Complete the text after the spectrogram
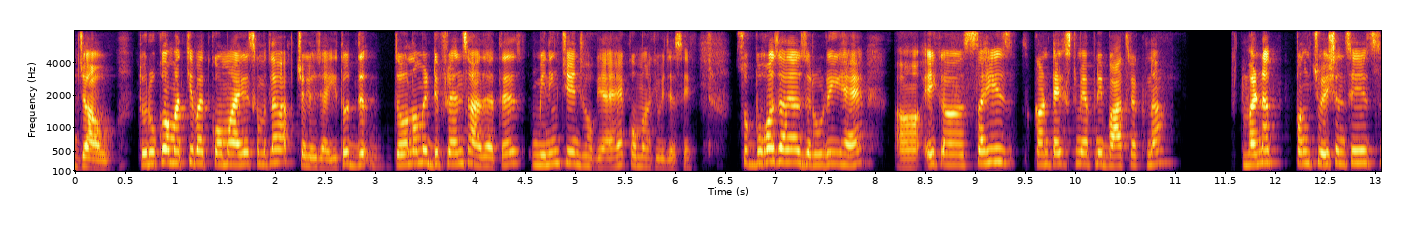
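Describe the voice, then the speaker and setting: Woman teaching in Hinglish. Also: fairly high pitch. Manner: explains in mixed Hindi and English, repeating examples and saying "ठीक है" often. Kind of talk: lecture on employability skills.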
